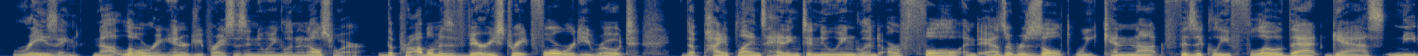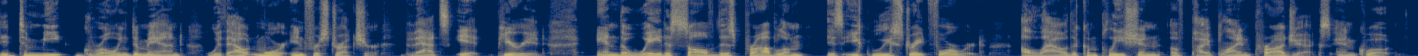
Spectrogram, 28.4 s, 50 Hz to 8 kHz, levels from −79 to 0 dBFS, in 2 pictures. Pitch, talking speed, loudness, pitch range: 120 Hz, 135 wpm, -22 LUFS, 105-140 Hz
